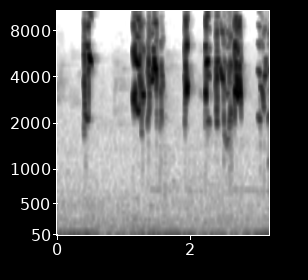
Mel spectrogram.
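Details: Aviary lovebirds, green personata and green pied personata, giving scratchy high chirps in short irregular groups over a steady low hum.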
